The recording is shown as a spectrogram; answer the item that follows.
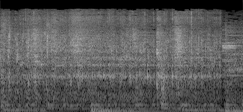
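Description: Cornstarch-and-water slurry poured from a plastic cup into a steel pot of sauce: a steady pouring, splashing liquid sound, used to thicken the sauce.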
